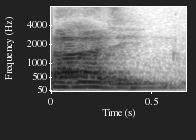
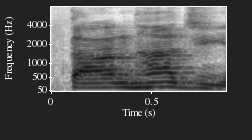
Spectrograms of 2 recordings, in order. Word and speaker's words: तान्हाजी: example घेतलेल आहे तर तानाजी तान्हाजी आता इथं स्पेलिंग इथलच चुकलेल आहे ते तान्हाजी अस आहे एच नाहीय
